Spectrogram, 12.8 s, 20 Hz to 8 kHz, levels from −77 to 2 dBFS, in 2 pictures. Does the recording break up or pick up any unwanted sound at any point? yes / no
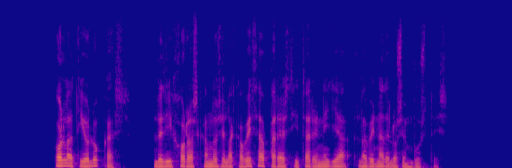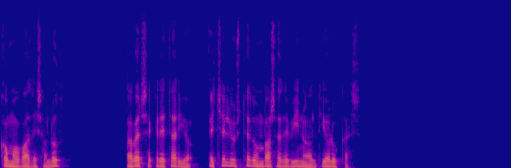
no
